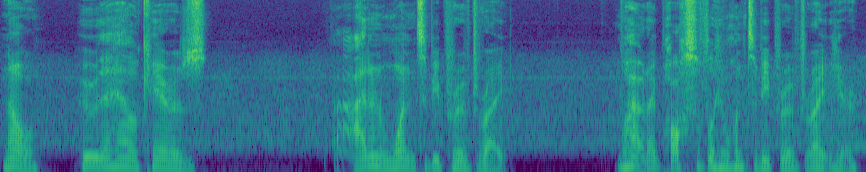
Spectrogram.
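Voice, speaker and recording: Guy doing a worried protective cop ex, asmr roleplay, super croaky voice, casual n a bit exasperated, slight noise behind. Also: mid-range voice. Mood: exasperated, earnest. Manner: halting, casual, gently exasperated. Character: protective, worried male police officer, listener's ex-boyfriend. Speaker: audio roleplay performer. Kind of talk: ASMR roleplay, conversational one-sided acting.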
